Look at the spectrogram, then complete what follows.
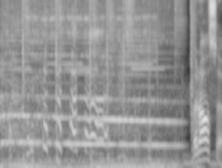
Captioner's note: fire truck horn honking; siren wailing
